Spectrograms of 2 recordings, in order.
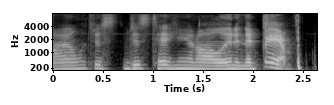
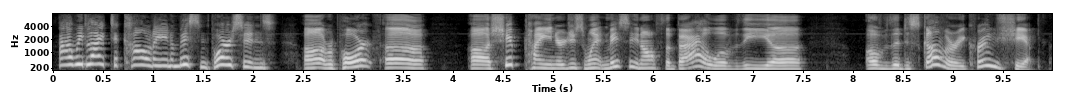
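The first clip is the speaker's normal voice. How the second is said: much higher and louder, halting with lots of uhs; a nervous passenger stammering into the phone, pitched way up; flustered caller; 3 semitones higher, 5 dB louder than usual. Acted. Cruise passengers reporting the missing painter, high, loud and hesitant.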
